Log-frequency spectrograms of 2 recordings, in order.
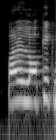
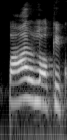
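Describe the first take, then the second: First: परलौकिक with a short first a, parlaukik; परलौकिक as par-lau-kik; परलौकिक, छोटे अ के साथ; wrong pronunciation. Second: पारलौकिक with a long first a, paarlaukik; पारलौकिक as paar-lau-kik; पारलौकिक, बड़े आ के साथ; correct pronunciation. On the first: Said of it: "परलौकिक नहीं". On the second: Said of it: "पारलौकिक होता है". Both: Shown as a demonstration.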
